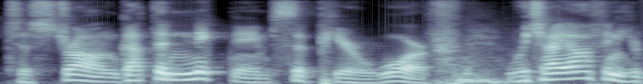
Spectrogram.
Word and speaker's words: Sapir-Whorf: claims from weak to strong got the nickname sapir-whorf which I often hear pronounced saber Worf the Hopi time became its poster child and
